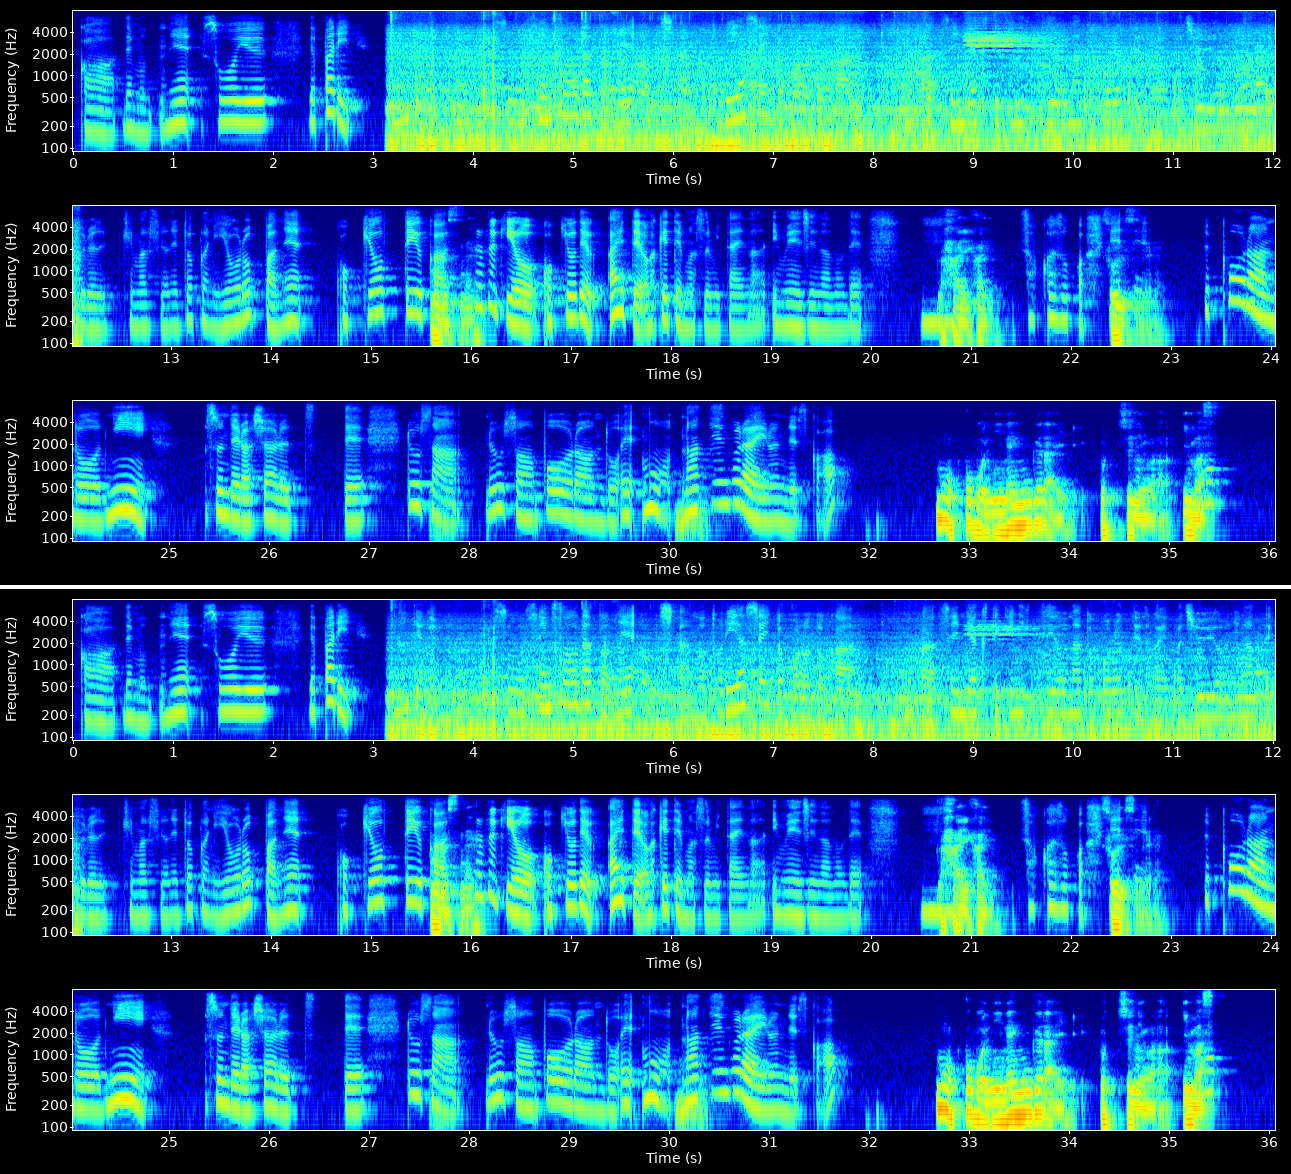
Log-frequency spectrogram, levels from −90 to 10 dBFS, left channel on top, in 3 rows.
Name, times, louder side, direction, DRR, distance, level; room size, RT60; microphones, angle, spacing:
voice 1, 0.1-2.3 2.5-2.8 3.2-3.8 4.2-7.8 8.3-14.3 14.7-15.8 16.0-20.9 21.5-22.8 23.6-25.0 25.4-26.4 26.8-27.9 28.2-31.7 35.3-35.5, right 1 dB, 10° right, 0.9 m, -36 dB
sound 1, 3.1-12.1, left 2 dB, 65° left, 1.4 m, -30 dB
voice 2, 15.6-16.1 20.7-21.3 22.3-22.9 30.1-30.4 32.7-35.5, right 2 dB, 45° right, 0.9 m, -28 dB
24.0 x 8.2 x 5.6 m
head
